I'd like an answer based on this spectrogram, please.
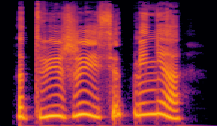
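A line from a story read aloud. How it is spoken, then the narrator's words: Pleading. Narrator (Russian): взмолился Робби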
